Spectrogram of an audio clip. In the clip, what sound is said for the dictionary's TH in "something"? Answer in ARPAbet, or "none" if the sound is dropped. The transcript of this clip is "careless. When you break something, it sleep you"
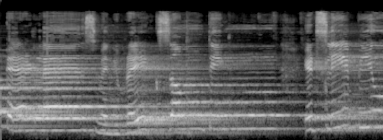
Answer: T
